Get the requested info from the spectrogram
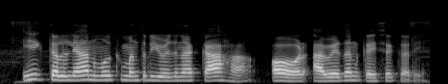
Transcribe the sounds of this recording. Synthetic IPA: ikəljanmukʰjəmənt̪ɾijod͡ʒnakaɦ | ɔɾabed̪ənkəjsekə̰ɾḭ

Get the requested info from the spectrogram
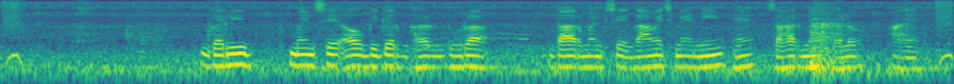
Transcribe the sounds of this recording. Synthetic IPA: ɡəɾiːb | məɪnseɔːbɪɡəɾɡʱəɾd̪uːɾa | d̪aːɾmənseɡaːmet͡ʃmẽniɦɛ̃ | səɦəɾmẽbʱəlo | aːɦɛ̃

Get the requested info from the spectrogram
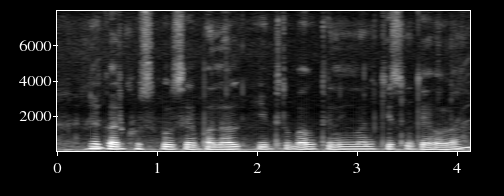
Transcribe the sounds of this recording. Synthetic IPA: ekəɾkʰʊsbusebənəlit̪ɾbəɦʊt̪enimənkɪsmkeɦola

